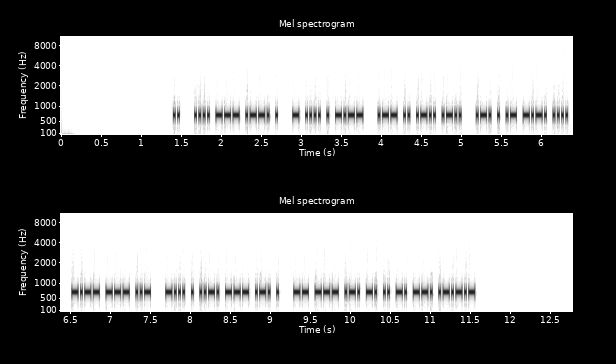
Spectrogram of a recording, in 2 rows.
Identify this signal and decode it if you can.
Morse code, heard as a keyed tone, about 47 wpm, 700 Hz. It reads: I HOPE THEY WILL REACH YOU BEFORE MORNING.
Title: Sentences from Top 1000 Words - Review Part 2 - 45wpm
